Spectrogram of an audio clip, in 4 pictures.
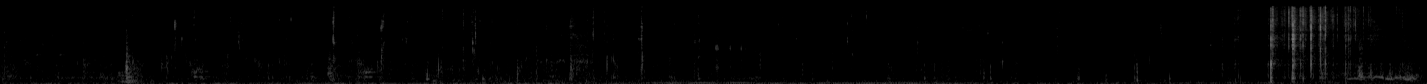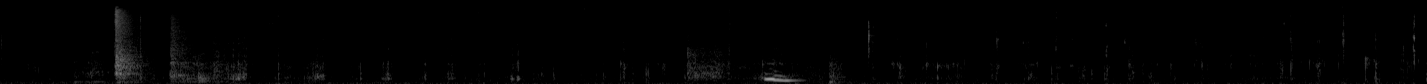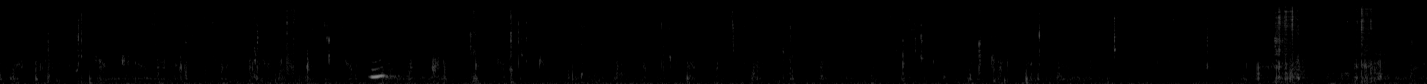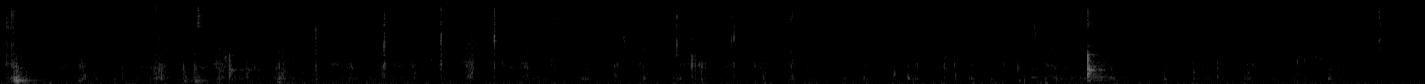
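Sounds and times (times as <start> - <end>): crunching potato chips: 12.1 - 14.3.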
